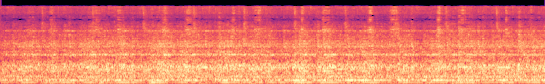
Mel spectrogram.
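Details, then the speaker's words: Drill with an oversized, overly long drill bit machining excavator pins: uneven rattling chatter over a steady hum as the bit labours in the cut; sounds bad. "don't sound happy that's for sure [Music] yeah definitely sounds bad"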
